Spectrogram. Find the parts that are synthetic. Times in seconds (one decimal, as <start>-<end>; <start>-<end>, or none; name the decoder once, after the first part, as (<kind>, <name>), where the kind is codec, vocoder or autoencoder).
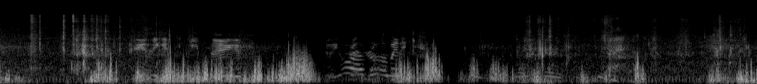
0.0-1.5 (autoencoder, DAC-VAE); 4.0-7.6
